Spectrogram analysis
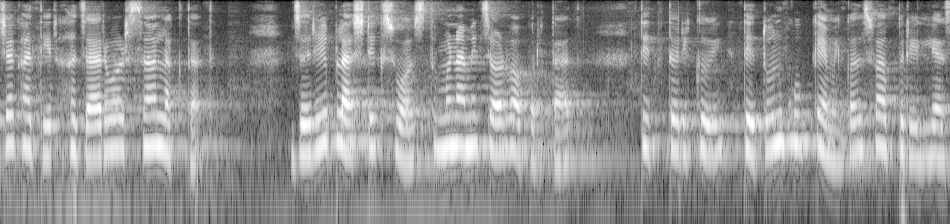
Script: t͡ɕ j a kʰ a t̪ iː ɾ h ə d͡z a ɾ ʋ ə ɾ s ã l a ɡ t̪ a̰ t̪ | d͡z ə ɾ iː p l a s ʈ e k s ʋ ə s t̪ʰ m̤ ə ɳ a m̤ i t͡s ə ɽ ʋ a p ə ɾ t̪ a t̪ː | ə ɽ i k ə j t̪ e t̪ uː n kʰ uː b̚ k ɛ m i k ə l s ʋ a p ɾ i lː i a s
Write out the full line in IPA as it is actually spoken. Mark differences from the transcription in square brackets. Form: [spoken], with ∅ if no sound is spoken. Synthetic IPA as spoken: t͡ɕ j a kʰ a t̪ iː ɾ h ə d͡z a ɾ ʋ ə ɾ s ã l a ɡ t̪ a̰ t̪ | d͡z ə ɾ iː p l a s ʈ [i] k s ʋ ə s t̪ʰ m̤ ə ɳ a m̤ i t͡s ə ɽ ʋ a p ə ɾ t̪ a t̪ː | ə [ɾ] i k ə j t̪ e t̪ uː n kʰ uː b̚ k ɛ m i k ə l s ʋ a p ɾ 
